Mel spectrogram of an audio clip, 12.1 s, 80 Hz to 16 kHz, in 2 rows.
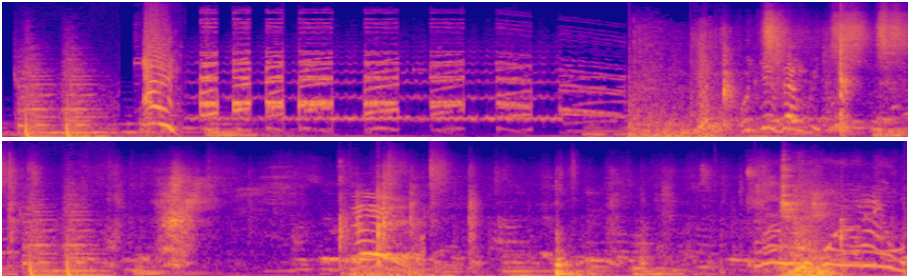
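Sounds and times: background music: 0.0 - 7.3
broom knocking on concrete: 4.7 - 6.3
broom swishing on concrete: 4.8 - 8.3.

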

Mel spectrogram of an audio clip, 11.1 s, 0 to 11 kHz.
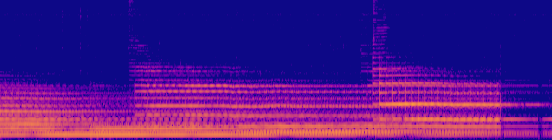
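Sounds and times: electric guitar droning: 0.0 - 11.0.

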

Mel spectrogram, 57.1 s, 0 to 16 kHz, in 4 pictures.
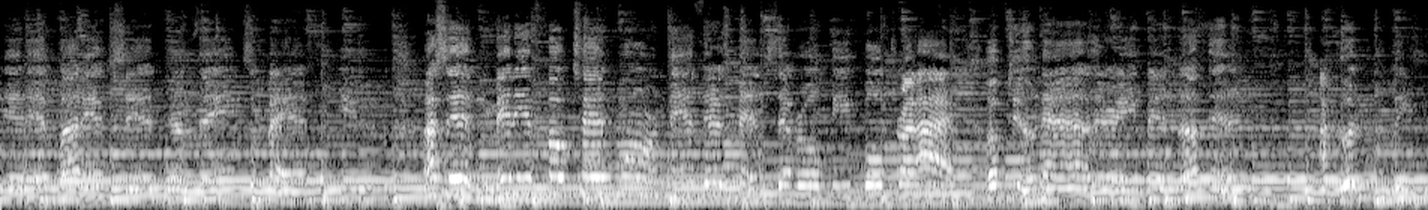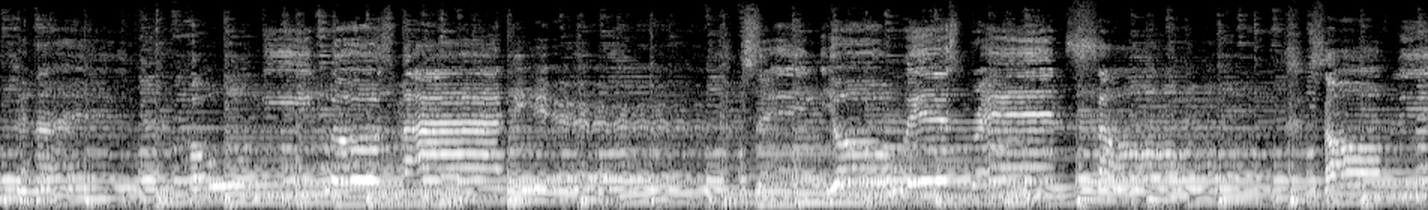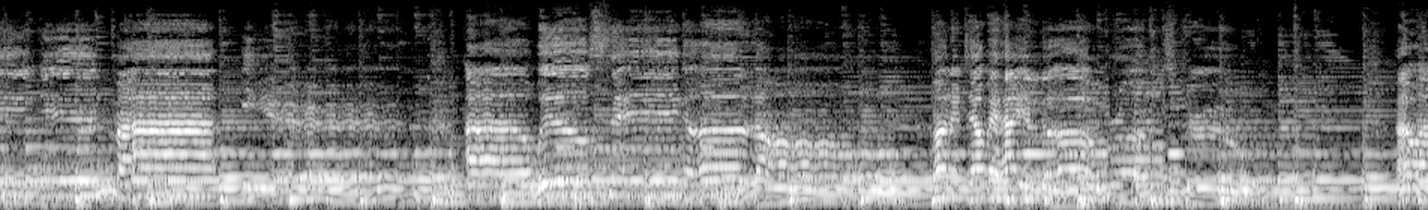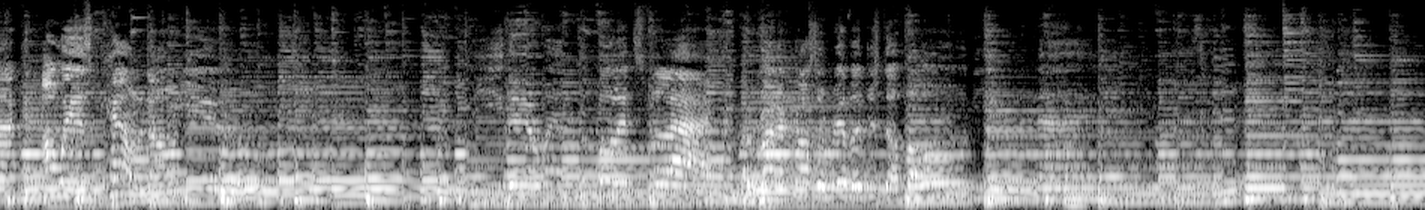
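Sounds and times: acoustic guitar strumming and picking: 0.0 - 57.0.

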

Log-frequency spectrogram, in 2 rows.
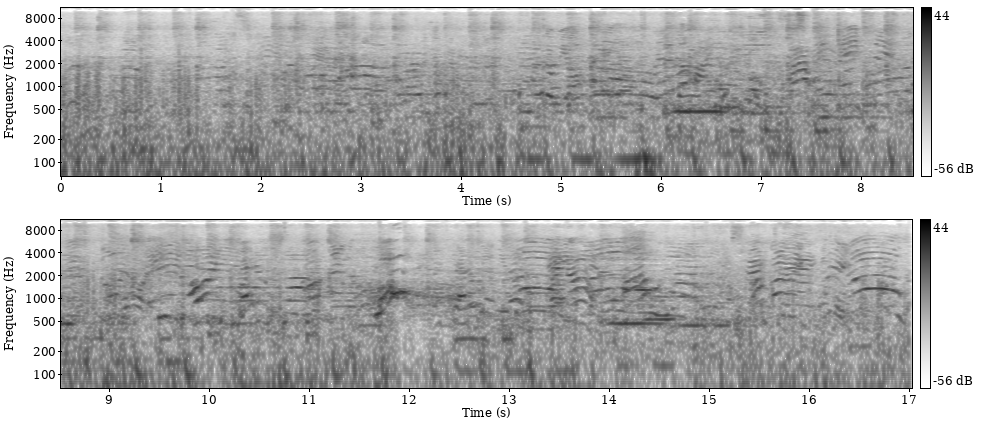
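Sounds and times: children squealing and chattering: 0.0 - 17.0.

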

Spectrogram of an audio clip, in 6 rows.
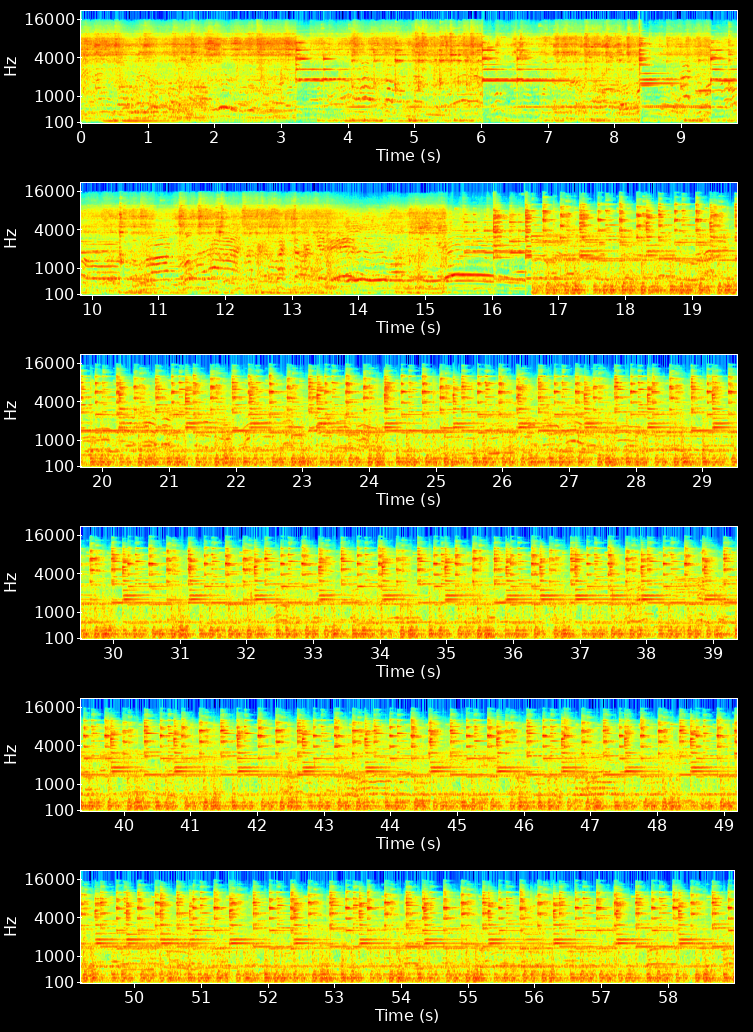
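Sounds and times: fast percussion beating: 0.0 - 59.0
temple bells ringing rapidly: 0.0 - 59.0.

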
